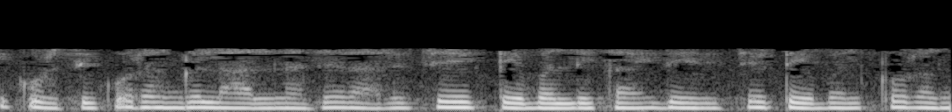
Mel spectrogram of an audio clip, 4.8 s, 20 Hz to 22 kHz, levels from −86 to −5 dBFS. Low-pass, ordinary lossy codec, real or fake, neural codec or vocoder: 3.6 kHz; MP3, 16 kbps; fake; vocoder, 22.05 kHz, 80 mel bands, Vocos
